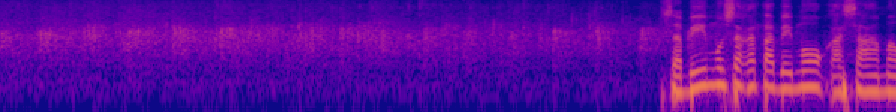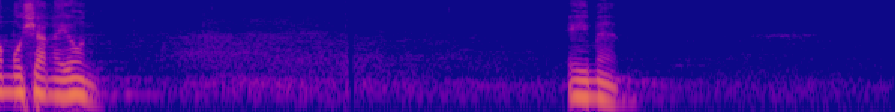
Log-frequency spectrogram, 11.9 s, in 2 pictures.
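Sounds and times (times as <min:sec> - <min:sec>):
church congregation applauding: 0:00.0 - 0:05.6
speech: 0:04.4 - 0:06.7, 0:09.8 - 0:10.2.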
